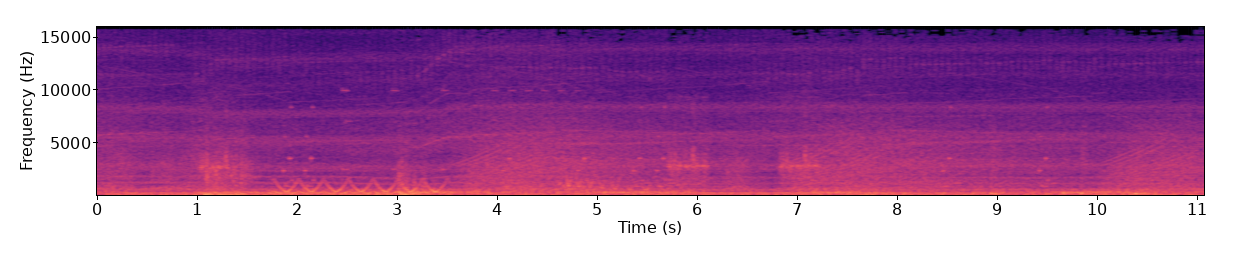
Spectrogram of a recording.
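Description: Futuristic racing engines whine and roar steadily at high speed.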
